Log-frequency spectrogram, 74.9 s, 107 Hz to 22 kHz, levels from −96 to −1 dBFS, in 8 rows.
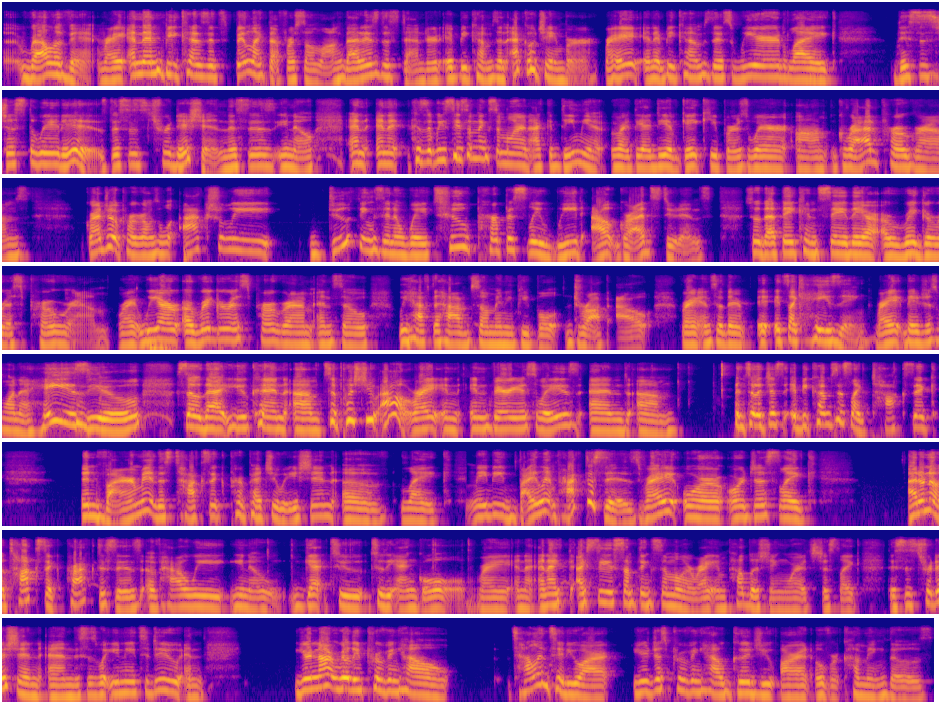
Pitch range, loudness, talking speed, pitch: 170-210 Hz, -23 LUFS, 175 wpm, 180 Hz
